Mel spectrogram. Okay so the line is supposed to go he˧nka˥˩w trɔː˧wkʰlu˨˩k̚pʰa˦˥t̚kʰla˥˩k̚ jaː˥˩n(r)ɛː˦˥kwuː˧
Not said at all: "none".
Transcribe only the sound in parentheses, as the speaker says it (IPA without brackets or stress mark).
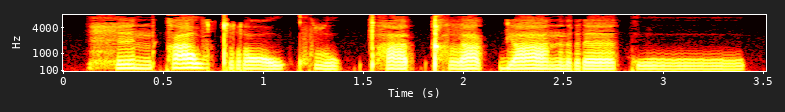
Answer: r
